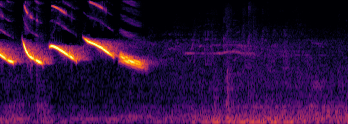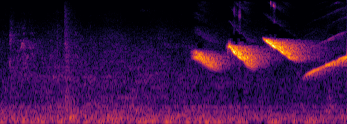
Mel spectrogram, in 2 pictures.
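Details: A green-winged saltator delivers a phrase of four ringing, downward-slurred whistles, falls silent for about four seconds, then repeats a similar four-note phrase ending in a rising note; low background hum.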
